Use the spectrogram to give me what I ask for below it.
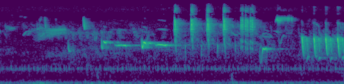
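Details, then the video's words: Birds singing on a fine village morning: soft distant chirps, a few sustained thin whistles, then a quick series of sharp repeated notes, over a low steady background hum. "Утреннее пение птиц"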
